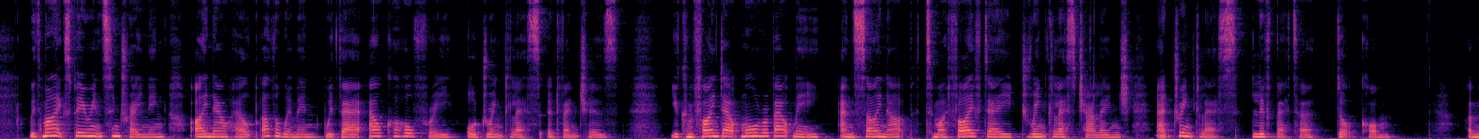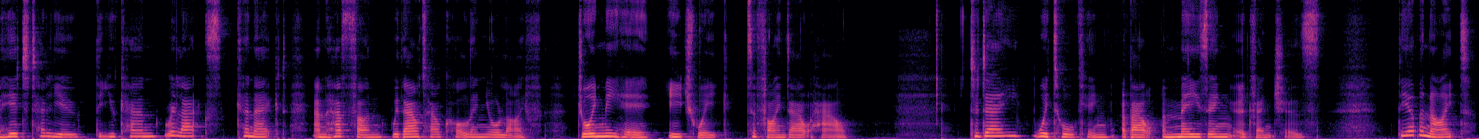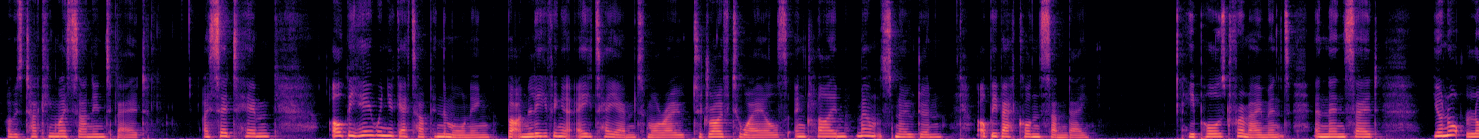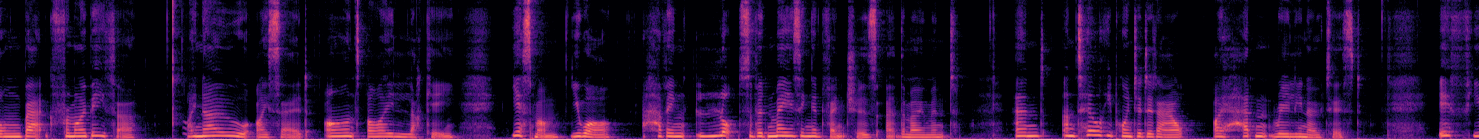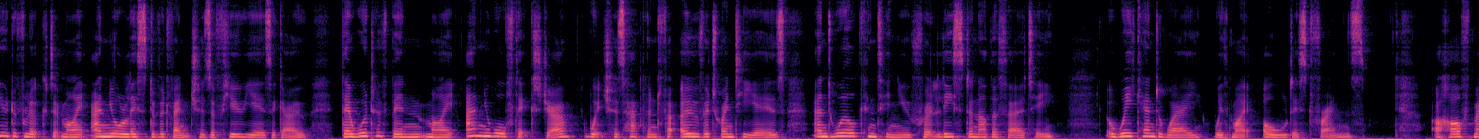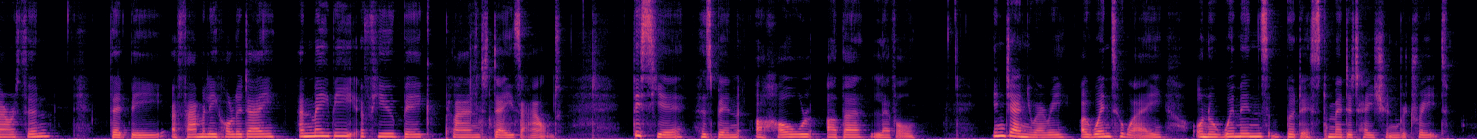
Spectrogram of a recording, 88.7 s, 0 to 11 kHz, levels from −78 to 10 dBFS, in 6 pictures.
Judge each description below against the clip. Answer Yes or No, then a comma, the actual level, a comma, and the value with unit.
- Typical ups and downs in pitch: Yes, average, 4.2 semitones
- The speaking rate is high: No, average, 160 wpm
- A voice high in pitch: Yes, high, 215 Hz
